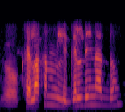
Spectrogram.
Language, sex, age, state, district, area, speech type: Assamese, male, 30-45, Assam, Barpeta, rural, conversation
